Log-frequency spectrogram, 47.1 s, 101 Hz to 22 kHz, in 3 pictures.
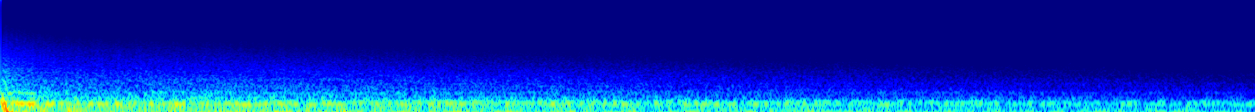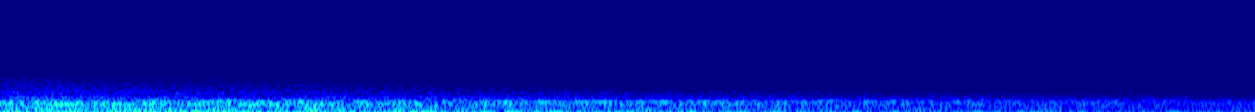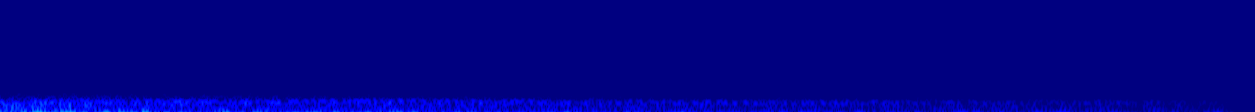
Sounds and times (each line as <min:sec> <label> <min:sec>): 0:00.0 Explosion 0:05.4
